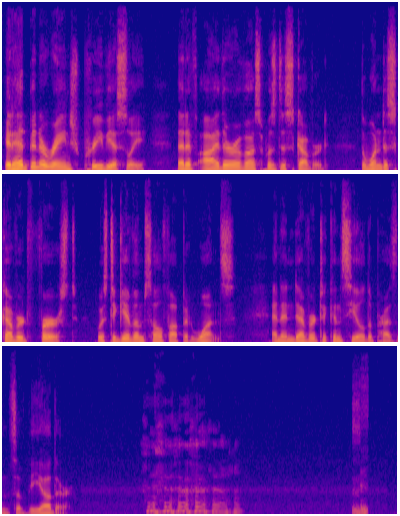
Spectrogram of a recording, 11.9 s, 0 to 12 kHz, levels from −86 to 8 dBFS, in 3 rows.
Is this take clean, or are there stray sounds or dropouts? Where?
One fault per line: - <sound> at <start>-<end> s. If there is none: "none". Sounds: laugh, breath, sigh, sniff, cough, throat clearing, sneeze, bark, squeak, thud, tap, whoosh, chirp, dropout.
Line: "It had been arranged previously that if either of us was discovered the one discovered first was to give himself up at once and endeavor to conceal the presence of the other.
- laugh at 9.3-10.4 s
- laugh at 11.4-11.6 s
